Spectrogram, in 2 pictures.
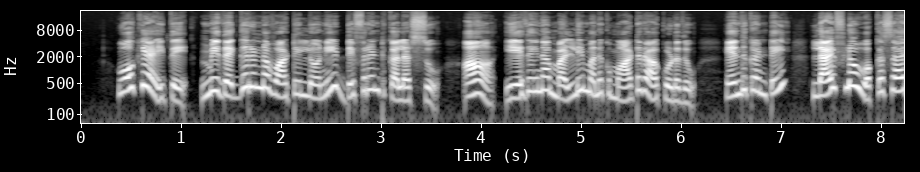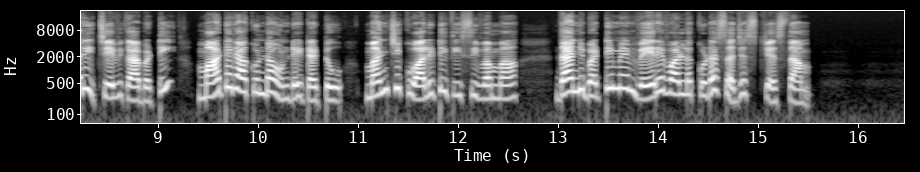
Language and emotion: Telugu, neutral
